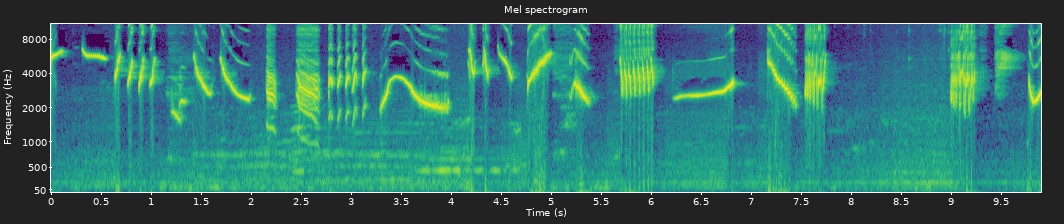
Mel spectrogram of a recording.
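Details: Varied chattering song of an Asian pied starling, recorded as a master for training birds: rapid chirps, upslurred and downslurred whistles, and sharp clicks and buzzes in quick irregular bursts with short pauses between.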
